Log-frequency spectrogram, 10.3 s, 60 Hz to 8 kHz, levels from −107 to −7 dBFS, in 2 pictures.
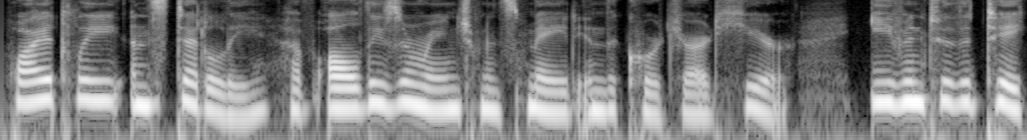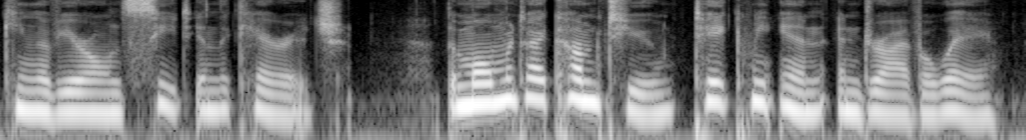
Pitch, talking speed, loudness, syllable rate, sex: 180 Hz, 205 wpm, -19 LUFS, 5.7 syllables/s, female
